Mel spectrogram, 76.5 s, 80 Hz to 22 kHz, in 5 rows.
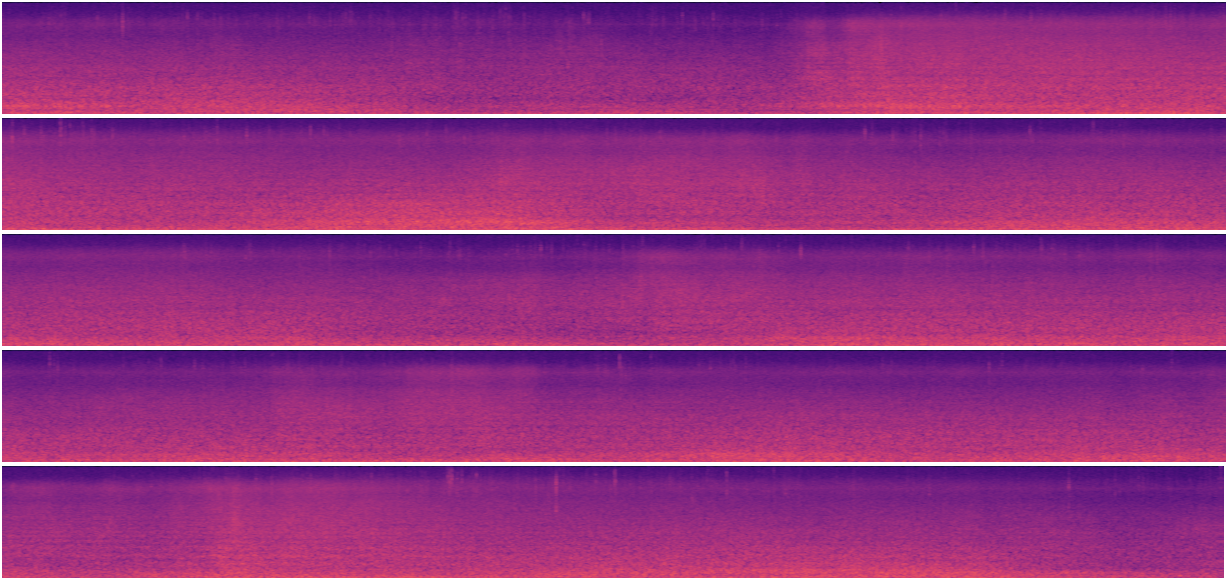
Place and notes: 南田海岸, 台東縣達仁鄉 - In the bush
At the beach, Sound of the waves, In the bush
Zoom H2n MS+XY
Daren Township, 台26線, 23 March 2018, ~12:00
